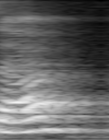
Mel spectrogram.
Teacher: वो स दंत मूल के सहारे से बोला जाता है।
